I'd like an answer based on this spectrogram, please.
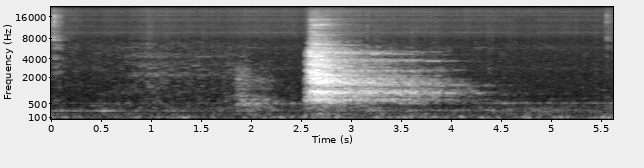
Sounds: Sigh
